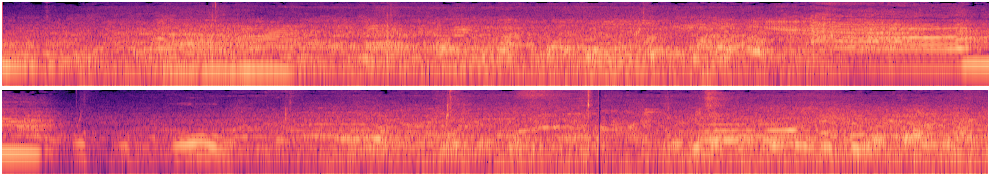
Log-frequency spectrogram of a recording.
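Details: Calves at a cattle market in Nglangon, Sragen, Central Java, Indonesia, giving several short, mid-pitched moos, the clearest rising and falling near the middle, over constant crowd chatter, speech and background music.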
